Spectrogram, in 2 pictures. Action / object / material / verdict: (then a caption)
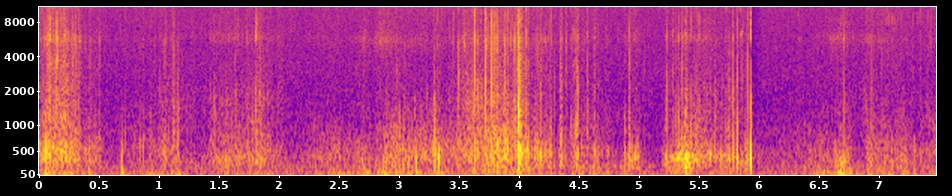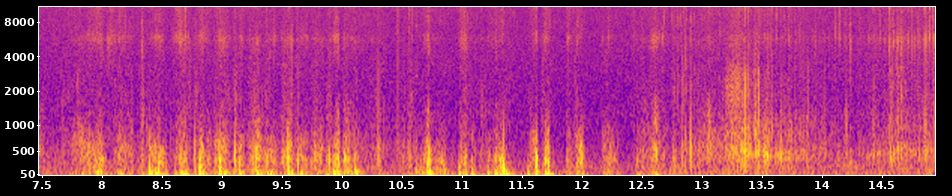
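scrape / silicone dummy ear of a binaural microphone, wooden ear pick / silicone / none. A gloved hand works a thin wooden ear pick inside the canal of a small, hollow white silicone dummy ear on a binaural microphone. The result is a close, low, muffled scratching and rustling with dense crackles and soft thumps, swelling and fading throughout, plus one sharp click near the middle.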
